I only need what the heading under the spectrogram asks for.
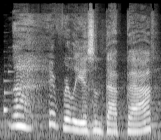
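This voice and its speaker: Woman as boyish young magician, medium female pitch, very varied intonation, sly, teasing, showman-like, video game. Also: lively intonation, a little slow, soft background music, close to an everyday voice. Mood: wry, showy. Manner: teasing, theatrical. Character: sly, playful young male stage magician, smooth-talking showman. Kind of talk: animated video game voice acting.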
